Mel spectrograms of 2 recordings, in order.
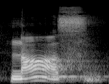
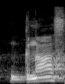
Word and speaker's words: gnash: GNASH नास, ग्नास नुए सीटा।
